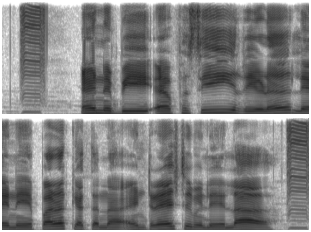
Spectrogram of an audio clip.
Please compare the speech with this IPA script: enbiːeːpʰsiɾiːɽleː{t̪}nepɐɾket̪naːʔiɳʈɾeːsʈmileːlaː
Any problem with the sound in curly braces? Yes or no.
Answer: yes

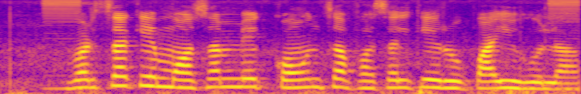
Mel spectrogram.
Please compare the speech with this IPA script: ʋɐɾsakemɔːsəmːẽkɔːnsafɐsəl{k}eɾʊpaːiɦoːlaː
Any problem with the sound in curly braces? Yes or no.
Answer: no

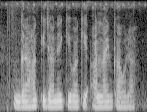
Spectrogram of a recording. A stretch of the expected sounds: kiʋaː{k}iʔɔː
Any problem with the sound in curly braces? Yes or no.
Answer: no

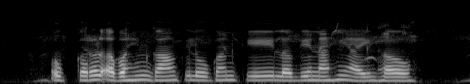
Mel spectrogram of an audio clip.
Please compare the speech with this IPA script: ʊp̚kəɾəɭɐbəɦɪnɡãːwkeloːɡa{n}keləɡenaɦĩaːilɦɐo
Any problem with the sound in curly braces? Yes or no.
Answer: no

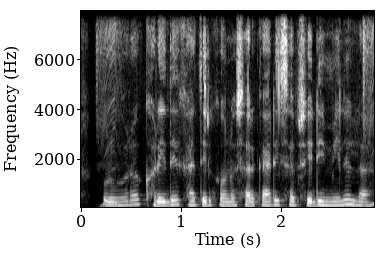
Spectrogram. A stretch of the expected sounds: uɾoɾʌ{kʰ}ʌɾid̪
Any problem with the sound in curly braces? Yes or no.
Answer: no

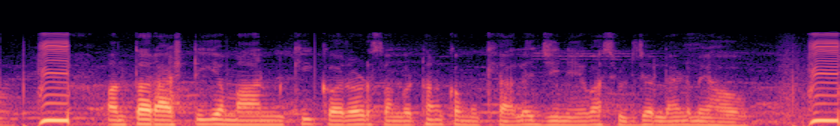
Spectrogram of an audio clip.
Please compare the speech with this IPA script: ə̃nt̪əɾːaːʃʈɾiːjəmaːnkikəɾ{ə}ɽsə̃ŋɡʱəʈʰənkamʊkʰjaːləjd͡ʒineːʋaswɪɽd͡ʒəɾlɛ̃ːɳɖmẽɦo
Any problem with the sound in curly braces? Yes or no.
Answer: no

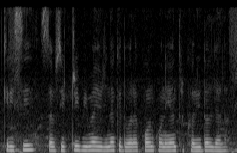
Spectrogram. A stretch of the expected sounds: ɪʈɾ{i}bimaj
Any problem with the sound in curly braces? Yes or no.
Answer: no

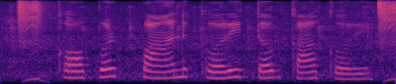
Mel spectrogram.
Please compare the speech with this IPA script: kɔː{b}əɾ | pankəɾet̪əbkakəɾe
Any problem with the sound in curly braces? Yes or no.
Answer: yes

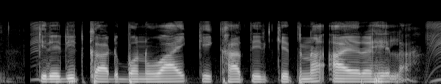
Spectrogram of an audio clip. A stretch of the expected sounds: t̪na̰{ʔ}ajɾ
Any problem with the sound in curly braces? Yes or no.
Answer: no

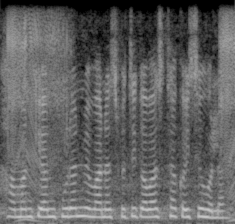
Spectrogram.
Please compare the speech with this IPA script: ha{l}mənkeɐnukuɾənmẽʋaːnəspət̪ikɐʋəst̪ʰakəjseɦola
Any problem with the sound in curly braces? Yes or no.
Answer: yes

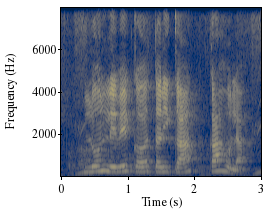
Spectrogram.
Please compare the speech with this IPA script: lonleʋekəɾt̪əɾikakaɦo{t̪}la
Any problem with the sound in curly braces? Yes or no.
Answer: yes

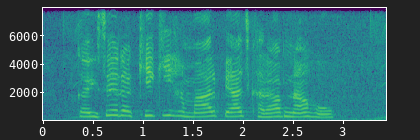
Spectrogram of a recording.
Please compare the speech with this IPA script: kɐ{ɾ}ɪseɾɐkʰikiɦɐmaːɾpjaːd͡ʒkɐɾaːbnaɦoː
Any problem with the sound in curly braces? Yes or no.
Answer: yes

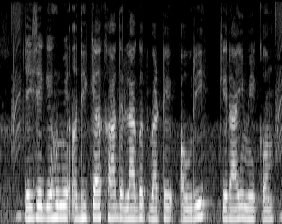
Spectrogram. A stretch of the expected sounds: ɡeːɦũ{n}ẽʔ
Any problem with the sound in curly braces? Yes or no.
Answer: yes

